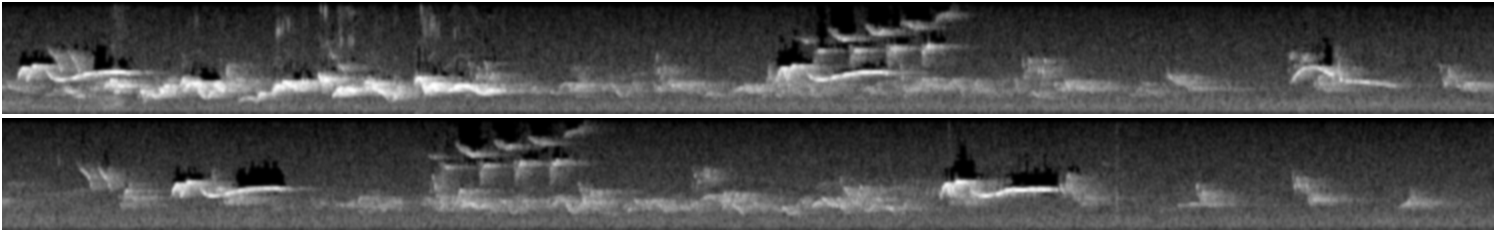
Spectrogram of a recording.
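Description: Several birds calling and singing: busy chirping, with a short hooked whistle repeated every few seconds, over a steady background hiss.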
